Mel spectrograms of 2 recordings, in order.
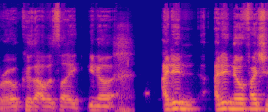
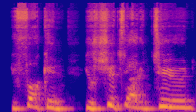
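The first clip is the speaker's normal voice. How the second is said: mock mean yell, high and angry; 8 semitones higher than usual. Retell the first time he yelled at you, after you started jamming, imitating someone yelling at you. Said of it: "the first time Josh Wynn ever yelled at me".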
